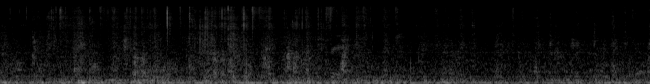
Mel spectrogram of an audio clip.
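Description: A horse's hoofbeats on the sand footing of an indoor arena as it goes past close by, as irregular soft knocks.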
